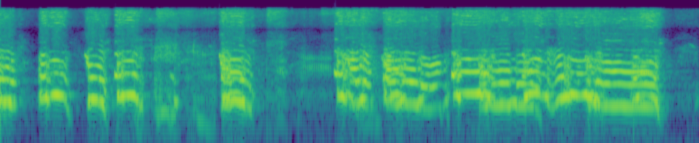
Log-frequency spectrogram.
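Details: During training for raccoon hunting, Coonhounds voice at a caged raccoon: short clipped bays at first, then a long run of wavering, overlapping howls held for several seconds.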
